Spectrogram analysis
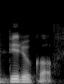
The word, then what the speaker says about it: Biryukov: k v good luck everybody how can I pronounce it Rin ran birukov okay birov just Google rousan Chell or Google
